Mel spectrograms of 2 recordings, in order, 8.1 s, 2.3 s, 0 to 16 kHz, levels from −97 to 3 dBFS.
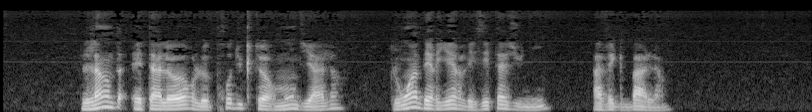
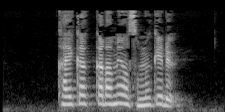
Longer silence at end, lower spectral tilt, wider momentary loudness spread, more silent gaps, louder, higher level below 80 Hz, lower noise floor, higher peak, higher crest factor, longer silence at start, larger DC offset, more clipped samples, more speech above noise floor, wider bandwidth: first, 1.4 s vs 0.45 s; first, -8.5 dB/octave vs -2.5 dB/octave; first, 13 LU vs 6 LU; neither; about the same, -19 LUFS vs -19 LUFS; first, -44 dBFS vs -60 dBFS; about the same, -64 dBFS vs -63 dBFS; about the same, 0 dBFS vs -2 dBFS; about the same, 20 dB vs 18 dB; first, 0.8 s vs 0.6 s; neither; neither; about the same, 46 dB vs 44 dB; about the same, 11 kHz vs 11.5 kHz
